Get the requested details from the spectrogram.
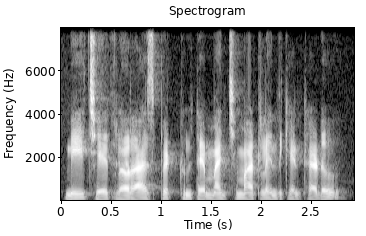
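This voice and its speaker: A man's voice: low-pitched, level tone, a little fast, lightly acted. A man voicing a flustered, nervous male new doctor who stammers and panics.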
